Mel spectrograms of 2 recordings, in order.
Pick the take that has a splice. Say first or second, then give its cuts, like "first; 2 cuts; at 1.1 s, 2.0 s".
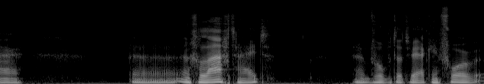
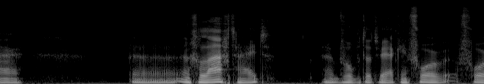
second; 1 cut; at 3.1 s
